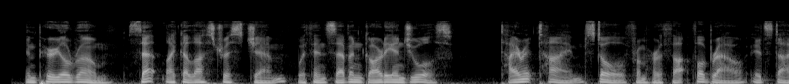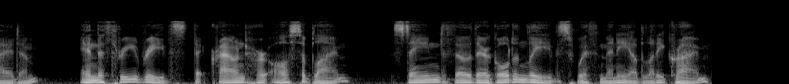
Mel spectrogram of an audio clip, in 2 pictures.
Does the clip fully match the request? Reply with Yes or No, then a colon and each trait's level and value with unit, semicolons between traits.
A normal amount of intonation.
Yes: average, 4.0 semitones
